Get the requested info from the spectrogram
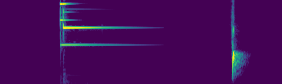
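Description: Logo-animation sound effects: a bright, bell-like ding about a second in that rings on two clear tones and fades over about a second and a half, then a short pop near the end.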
